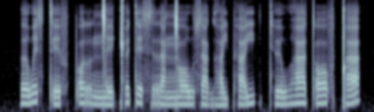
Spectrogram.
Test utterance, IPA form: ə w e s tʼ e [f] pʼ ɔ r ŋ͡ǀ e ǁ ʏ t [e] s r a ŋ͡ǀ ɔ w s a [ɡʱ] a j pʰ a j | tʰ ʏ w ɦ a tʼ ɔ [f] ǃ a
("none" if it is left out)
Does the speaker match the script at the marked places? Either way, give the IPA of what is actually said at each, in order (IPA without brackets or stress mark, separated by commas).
f, e, ɡʱ, f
